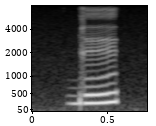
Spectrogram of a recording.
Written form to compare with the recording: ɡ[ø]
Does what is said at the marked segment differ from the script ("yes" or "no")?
no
